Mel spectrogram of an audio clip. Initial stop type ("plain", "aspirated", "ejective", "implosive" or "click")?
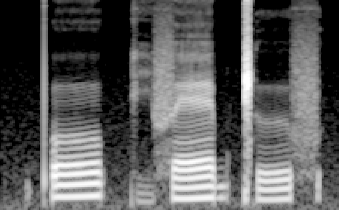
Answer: ejective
